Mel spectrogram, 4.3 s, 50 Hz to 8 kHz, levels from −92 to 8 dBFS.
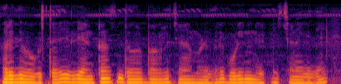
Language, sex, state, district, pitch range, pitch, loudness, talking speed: Kannada, male, Karnataka, Koppal, 110-120 Hz, 115 Hz, -18 LUFS, 100 wpm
